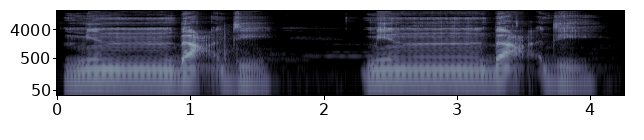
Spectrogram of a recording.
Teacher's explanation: dalam hukum iqlab bunyi n tidak dibaca jelas tapi tidak juga melebur huruf ba dia dirubah dulu menjadi huruf mim · dia tidak langsung samar dari n tapi ada perubahan dulu dari n menuju m barulah bunyi m nya disamarkan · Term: iklab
